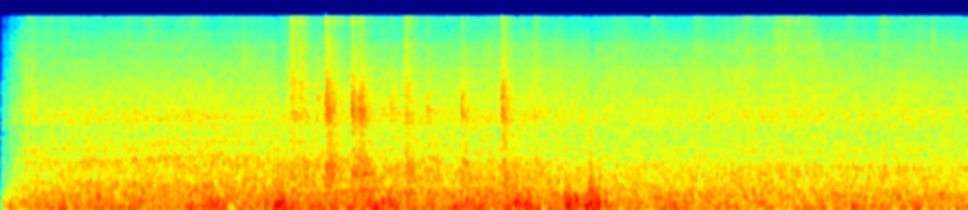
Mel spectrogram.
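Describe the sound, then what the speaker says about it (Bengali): Rain and gusting wind from Cyclone Remal in Kolkata, heard at a main gate as a constant, dense rushing hiss with stronger gusts swelling through the middle. "আর বৃষ্টি তো কনস্ট্যান্ট হচ্ছেই, দেখো যদি হাওয়ার আওয়াজ তোমরা একটু শুনতে পাও"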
